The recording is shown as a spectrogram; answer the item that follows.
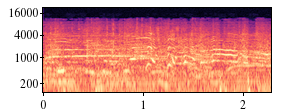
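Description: Indistinct voices of several people talking in a large room, with a few low thumps near the end.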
